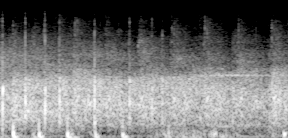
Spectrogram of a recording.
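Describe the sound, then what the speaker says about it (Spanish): An audience at an anniversary celebration for a television program breaks into sustained applause, a dense, even wash of many hands clapping that holds steady through the whole moment. "¡Un aplauso!"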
